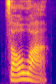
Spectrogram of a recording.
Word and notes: 早晚: zǎo wǎn

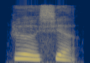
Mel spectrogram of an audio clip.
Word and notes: 热线: rè xiàn

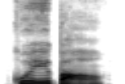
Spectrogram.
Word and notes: 瑰宝: guī bǎo

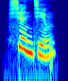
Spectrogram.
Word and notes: 陷阱: xiàn jǐng

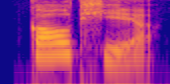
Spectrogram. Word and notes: 高铁: gāo tiě

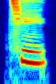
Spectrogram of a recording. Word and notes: 漆: qī

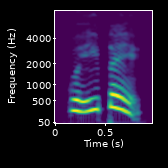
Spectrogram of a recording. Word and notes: 违背: wéi bèi

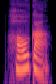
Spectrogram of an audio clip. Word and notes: 好感: hǎo gǎn

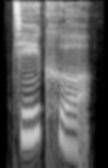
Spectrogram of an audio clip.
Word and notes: 即可: jí kě

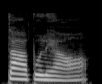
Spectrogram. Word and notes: 大不了: dà bù liǎo

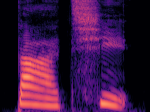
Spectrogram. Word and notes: 大气: dà qì

